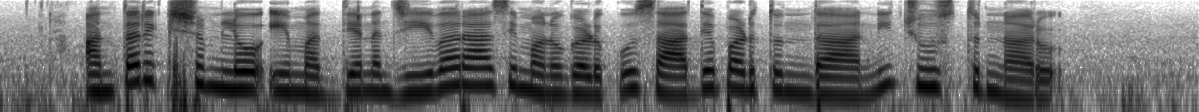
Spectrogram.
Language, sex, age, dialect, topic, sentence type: Telugu, female, 18-24, Utterandhra, agriculture, statement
